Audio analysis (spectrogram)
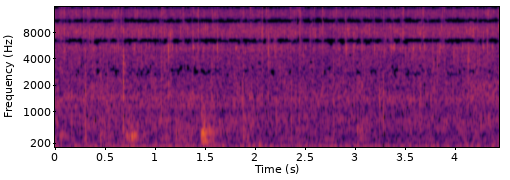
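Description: Ingredients for vegetable upma frying in a pan at home, a constant low sizzle close by with faint occasional clicks of stirring, no voices.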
